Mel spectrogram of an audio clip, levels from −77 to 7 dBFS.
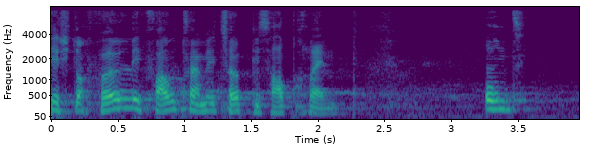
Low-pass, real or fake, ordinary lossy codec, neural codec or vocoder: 7.2 kHz; fake; none; codec, 16 kHz in and 24 kHz out, 1.1 kbps, FireRedTTS-2 codec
